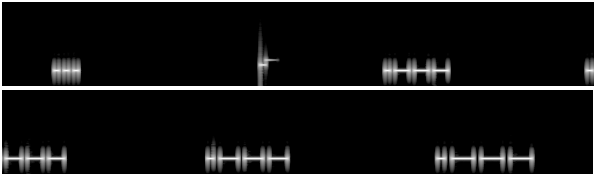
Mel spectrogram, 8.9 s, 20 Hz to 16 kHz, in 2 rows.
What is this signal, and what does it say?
Morse code, heard as a keyed tone, about 31 wpm, spaced as for 7 wpm, 700 Hz. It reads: S JJJJ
